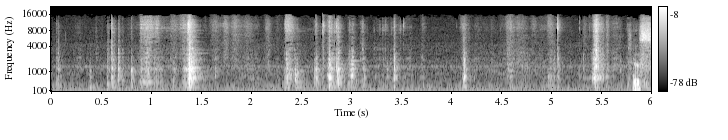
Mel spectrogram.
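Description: Thin sheet-aluminium cover plate being fitted back onto a Tektronix oscilloscope plug-in module, making a scatter of light metallic clicks and scrapes. The sharpest click comes about a second and a half in.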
